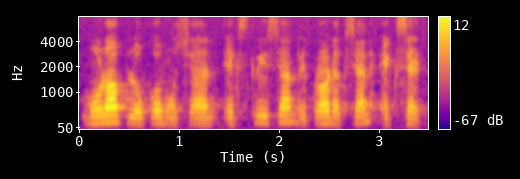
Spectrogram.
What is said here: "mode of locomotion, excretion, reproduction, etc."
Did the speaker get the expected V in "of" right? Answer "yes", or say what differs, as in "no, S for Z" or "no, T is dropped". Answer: no, P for V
